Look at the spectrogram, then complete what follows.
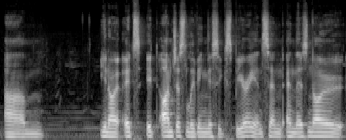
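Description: A hoarse man who has lost his voice, hosting a recovery podcast and musing in a halting, reflective way. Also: on the low side, level tone, faint music behind. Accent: British. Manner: halting, with many restarts. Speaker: podcast host. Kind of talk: reflective casual chat.

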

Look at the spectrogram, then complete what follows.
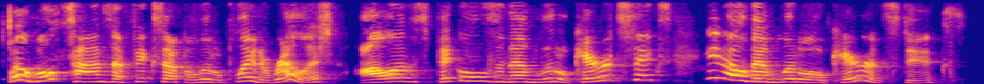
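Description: A woman's voice: sits high, very animated, brisk, sharp tone, full character voice. A woman playing a chirpy little male brownie elf with a Southern US accent, folksy and bubbly, in a comic radio play. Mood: cheerful, folksy.

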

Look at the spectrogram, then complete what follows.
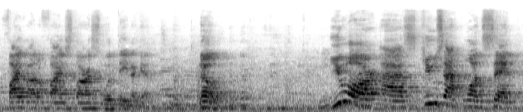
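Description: A young man performing spoken word poetry live, earnest and deliberate, with dramatic pauses. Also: high-pitched. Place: small live open-mic event. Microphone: handheld and stand microphone, heard from a distant camera. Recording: distant, very echoey, noisy live recording.

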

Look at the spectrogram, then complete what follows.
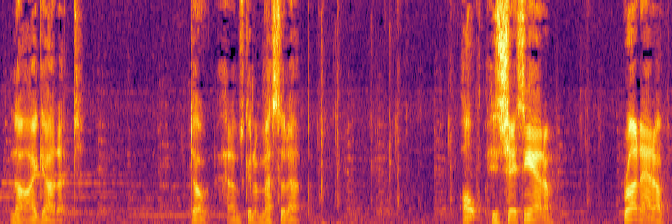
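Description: A young man hosting a gaming video with excited, repetitive commentary, talking straight to his viewers. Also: medium pitch, normal speed. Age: young adult. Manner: animated, repetitive, addressing viewers. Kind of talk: excited let's-play commentary. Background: game music.

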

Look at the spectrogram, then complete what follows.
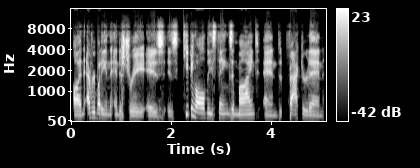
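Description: A man's voice: medium pitch, fairly quick, a bit bright, dry recording. A man in his thirties giving business answers as an interview guest, speaking into a headset on a video call. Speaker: technical sales executive, podcast guest. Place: home living room, indoors, on a video call. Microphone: headset mic.

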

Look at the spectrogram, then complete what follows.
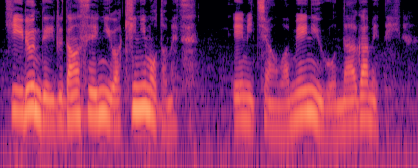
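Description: A woman's voice: lowish voice, lively intonation, quick pace, darkish tone, lightly acted. An actress playing a wry woman of forty-six, a self-deprecating eavesdropper narrating an audio drama conversationally in the first person. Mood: amused commentary. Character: wry 46-year-old woman, eavesdropping daydreamer.

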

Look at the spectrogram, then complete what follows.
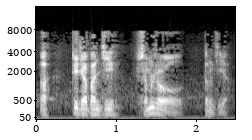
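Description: An actor playing a decisive male police detective chief in a radio drama, speaking in a commanding, deliberate way. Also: on the low side, expressive, sharp tone. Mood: brisk, commanding. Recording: dull radio drama with noisy background.

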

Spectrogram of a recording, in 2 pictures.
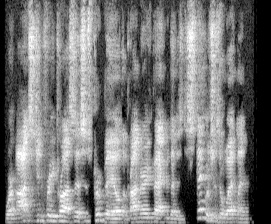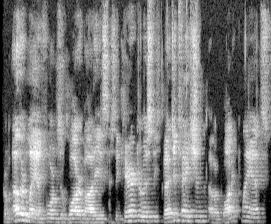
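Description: A middle-aged man, giving a relaxed, loud informal lecture in a classroom with no microphone. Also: on the high side. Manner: loud, relaxed, folksy delivery. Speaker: park superintendent giving a training talk. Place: classroom with projector screen, indoors. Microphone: far camera, no microphone. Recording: echoey room, speaker far from mic.

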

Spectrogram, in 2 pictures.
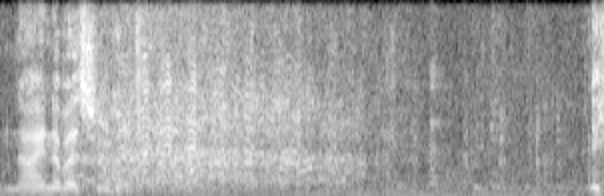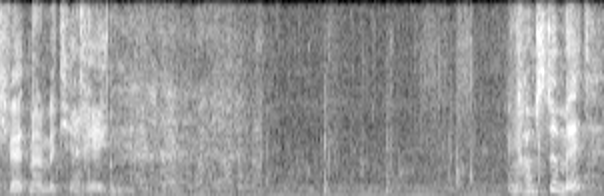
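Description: Casting: awkward young sitcom guy, hesitant, stammering, very animated intonation, over loud background noise. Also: a little high, fast. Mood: insecure. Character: awkward, insecure young man, nervous about relationships. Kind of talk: dubbed sitcom dialogue.

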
